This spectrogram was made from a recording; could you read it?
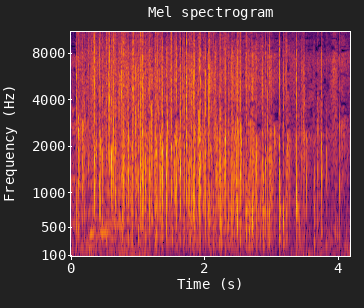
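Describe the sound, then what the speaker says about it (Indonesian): Audience at an Easter seminar breaks into applause, a dense burst of many hands clapping that swells and then thins into scattered claps by the end. "Oh, tepuk tangan dulu."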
